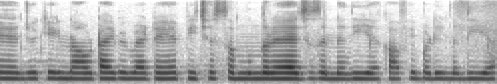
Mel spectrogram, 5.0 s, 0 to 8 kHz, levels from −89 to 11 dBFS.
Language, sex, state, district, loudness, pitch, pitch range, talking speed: Hindi, female, Uttar Pradesh, Muzaffarnagar, -18 LUFS, 205 Hz, 205-210 Hz, 215 wpm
